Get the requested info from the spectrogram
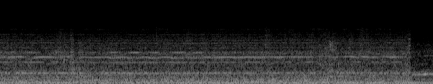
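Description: Toyota 8 Series forklift truck running at a steady 10 mph, held there by its speed limiter's high-speed setting: an even drive drone with a few steady tones over a low rumble.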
